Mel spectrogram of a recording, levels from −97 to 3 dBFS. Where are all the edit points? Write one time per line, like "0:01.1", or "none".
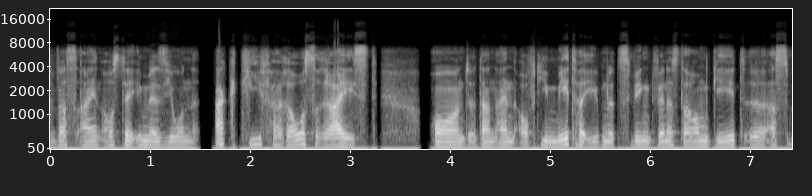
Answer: none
